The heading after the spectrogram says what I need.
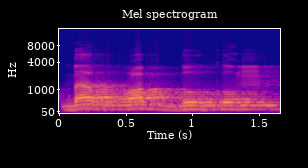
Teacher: സാക്കിനത്തായ ലാമിന് ശേഷമുള്ള റായിൽ പൂർണ്ണമായും ലയിപ്പിച്ച് റായിനെ മാത്രം ഉച്ചരിക്കുക. ഷദ്ദുള്ള റാ.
